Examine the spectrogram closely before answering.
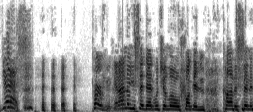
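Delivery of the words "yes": high delighted yes with a laugh; thrilled agreement; excited yes. Real, not acted. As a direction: burst out with it.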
